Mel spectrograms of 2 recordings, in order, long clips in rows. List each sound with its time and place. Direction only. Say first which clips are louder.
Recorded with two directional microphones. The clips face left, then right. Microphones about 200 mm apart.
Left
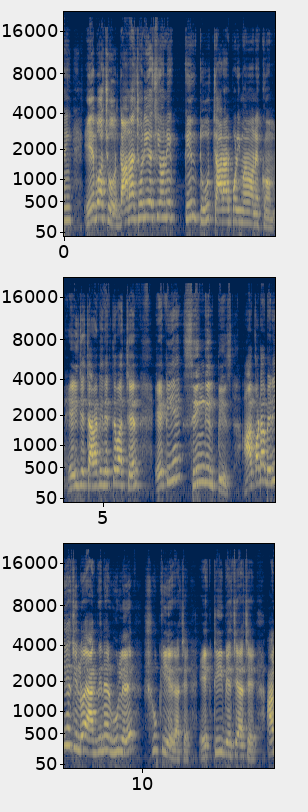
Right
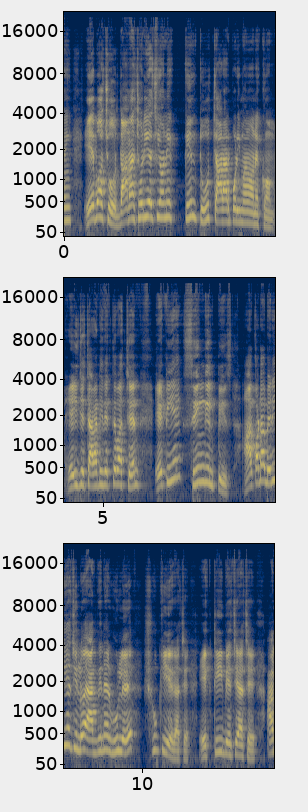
0.4 s speech: right 6 dB; 30° right (ahead or behind)
4.0 s speech: right 5 dB; 25° right (ahead or behind)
